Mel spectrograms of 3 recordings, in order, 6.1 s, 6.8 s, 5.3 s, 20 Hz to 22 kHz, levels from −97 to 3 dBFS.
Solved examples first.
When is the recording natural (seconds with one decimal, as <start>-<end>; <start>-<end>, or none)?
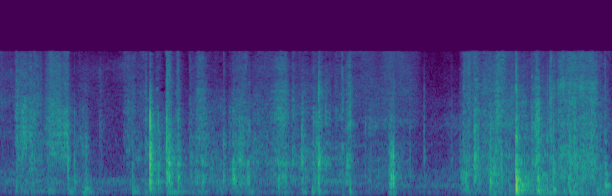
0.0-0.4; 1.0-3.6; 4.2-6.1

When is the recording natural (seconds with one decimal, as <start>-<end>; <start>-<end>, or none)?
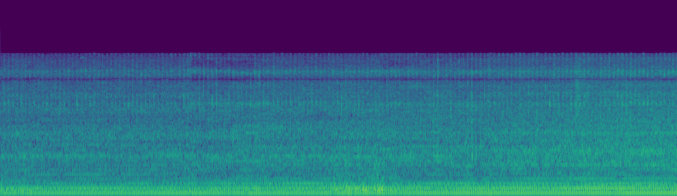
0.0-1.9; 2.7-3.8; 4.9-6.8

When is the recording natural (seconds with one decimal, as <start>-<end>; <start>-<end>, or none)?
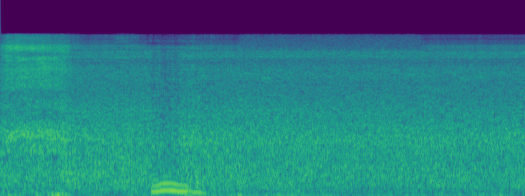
2.4-4.2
